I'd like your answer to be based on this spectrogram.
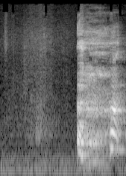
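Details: Child with a cough doing a bedtime routine: a single short, loud cough burst after a quiet moment; cough.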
